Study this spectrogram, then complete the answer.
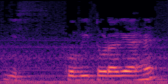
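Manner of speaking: ordinary talk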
